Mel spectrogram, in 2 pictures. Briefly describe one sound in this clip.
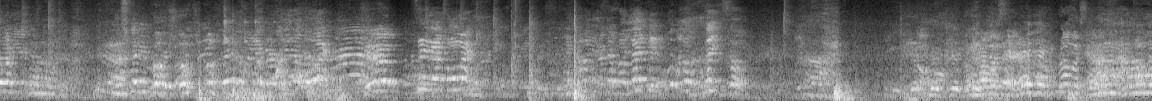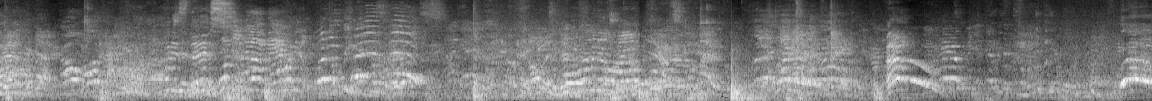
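A man close by shouts with excitement.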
